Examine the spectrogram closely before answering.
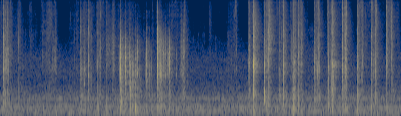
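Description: A tarot deck being shuffled by hand: runs of quick card flicks and clicks, in one spell about two seconds in and another from about five seconds in.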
